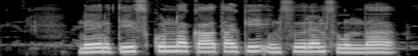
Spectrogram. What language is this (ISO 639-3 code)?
tel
